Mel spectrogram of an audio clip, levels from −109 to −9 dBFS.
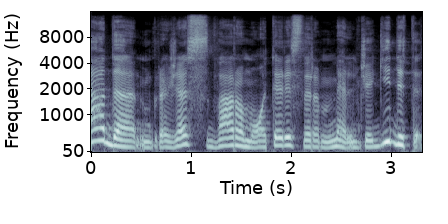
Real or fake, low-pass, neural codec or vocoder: fake; 14.4 kHz; codec, 44.1 kHz, 7.8 kbps, Pupu-Codec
